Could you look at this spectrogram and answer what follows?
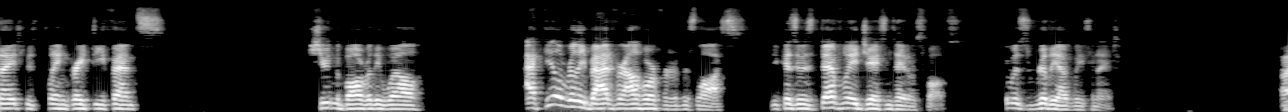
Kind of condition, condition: fault, poor sound quality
